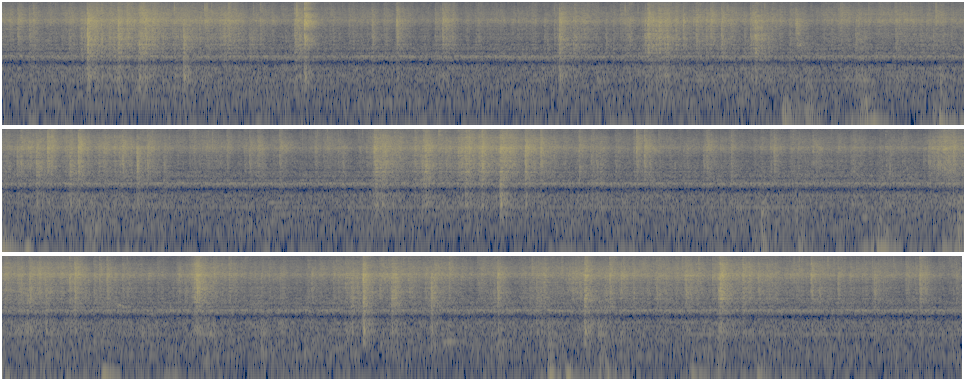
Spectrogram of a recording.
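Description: Food frying in a pan on the stove: a steady sizzling hiss with frequent small crackles and pops.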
